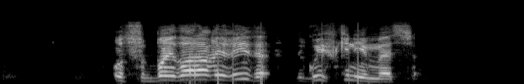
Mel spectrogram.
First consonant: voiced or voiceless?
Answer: voiced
